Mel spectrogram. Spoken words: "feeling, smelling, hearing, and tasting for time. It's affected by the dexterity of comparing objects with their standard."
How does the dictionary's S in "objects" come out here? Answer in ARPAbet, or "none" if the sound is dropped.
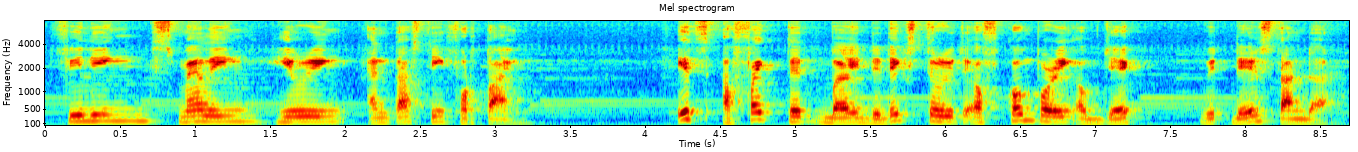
none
